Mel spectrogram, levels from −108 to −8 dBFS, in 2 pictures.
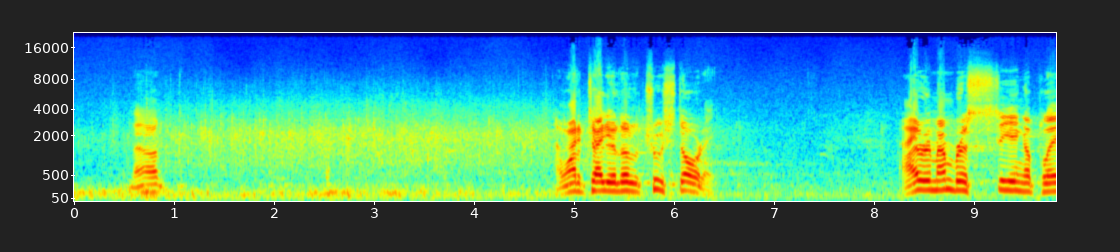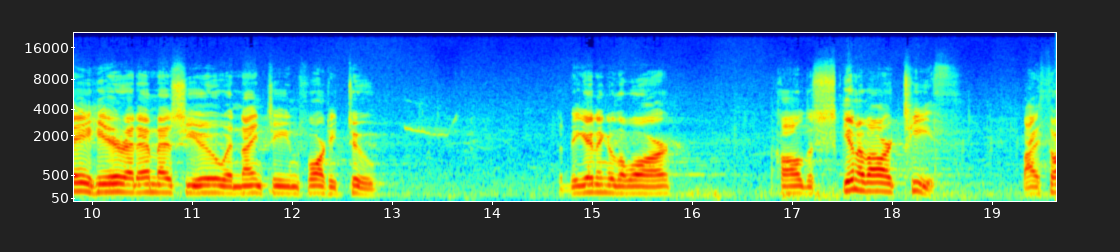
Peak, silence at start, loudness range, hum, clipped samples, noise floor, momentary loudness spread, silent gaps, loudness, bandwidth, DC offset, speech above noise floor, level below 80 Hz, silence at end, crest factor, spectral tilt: -4 dBFS; 0 s; 13 LU; none; under 0.1%; -53 dBFS; 20 LU; none; -20 LUFS; 16.5 kHz; under 0.1%; 32 dB; -56 dBFS; 0 s; 18 dB; -4 dB/octave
